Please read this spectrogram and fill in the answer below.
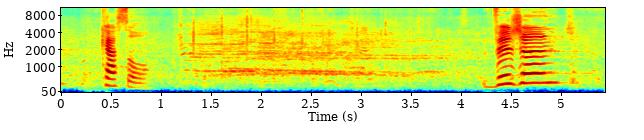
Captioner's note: audience cheers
